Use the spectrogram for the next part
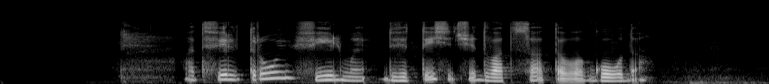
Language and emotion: Russian, sad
